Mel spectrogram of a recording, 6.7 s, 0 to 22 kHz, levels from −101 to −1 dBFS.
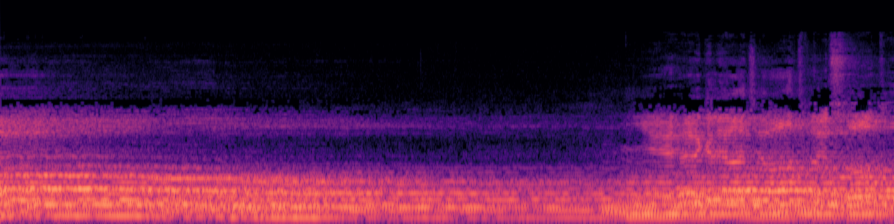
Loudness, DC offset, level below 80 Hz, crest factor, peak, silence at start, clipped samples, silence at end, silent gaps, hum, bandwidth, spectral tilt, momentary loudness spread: -29 LUFS; under 0.1%; -48 dBFS; 14 dB; -14 dBFS; 0 s; under 0.1%; 0 s; none; none; 10.5 kHz; -8 dB/octave; 10 LU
